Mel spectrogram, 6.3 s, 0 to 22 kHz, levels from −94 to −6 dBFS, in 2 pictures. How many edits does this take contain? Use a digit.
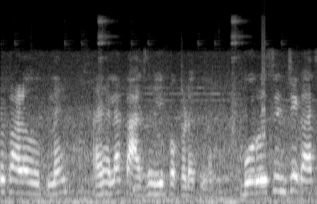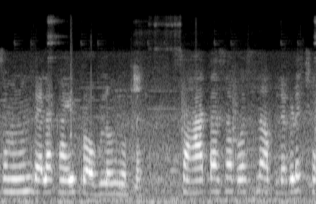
0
